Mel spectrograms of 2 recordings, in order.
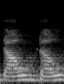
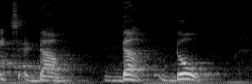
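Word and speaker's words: dough: सा गलत बोलते हैं, डाउ मैंने सुना है, which is wrong pronunciation. इट्स डो. ये रॉन्ग वाले में आपको डव ऐसे मैंने कुछ प्रोनाउंसिएशन सुने which is wrong. The right is डो. ड में ओ की मात्रा और छोटा सा ह, डो.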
